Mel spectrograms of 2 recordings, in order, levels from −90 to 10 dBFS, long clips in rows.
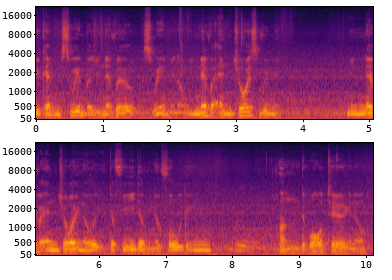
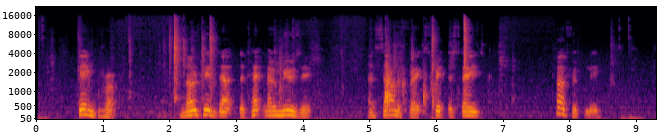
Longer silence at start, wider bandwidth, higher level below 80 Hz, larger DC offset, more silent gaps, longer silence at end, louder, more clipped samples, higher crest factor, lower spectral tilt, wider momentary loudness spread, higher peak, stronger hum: about the same, 0 s vs 0.05 s; first, 20 kHz vs 16.5 kHz; first, -38 dBFS vs -50 dBFS; neither; neither; second, 0 s vs 0.3 s; first, -16 LUFS vs -19 LUFS; neither; about the same, 16 dB vs 20 dB; about the same, -6 dB/octave vs -6 dB/octave; about the same, 14 LU vs 13 LU; about the same, 0 dBFS vs -2 dBFS; neither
